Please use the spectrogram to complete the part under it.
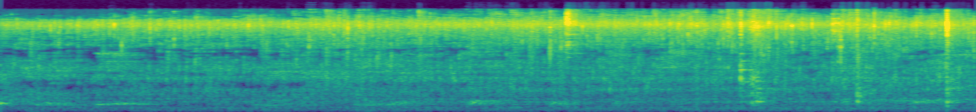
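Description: Chicken chukka simmers in a pan, a steady soft bubbling and faint sizzle with occasional light clinks, continuing evenly and quietly for several seconds without talk.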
